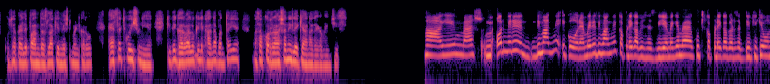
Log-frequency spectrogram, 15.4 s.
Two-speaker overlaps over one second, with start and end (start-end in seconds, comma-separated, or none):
none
